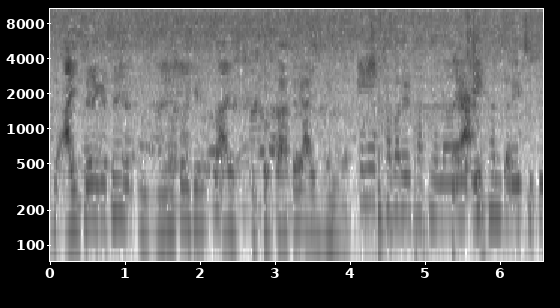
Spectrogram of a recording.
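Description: A man talking, with background hiss and room noise: speech only.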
